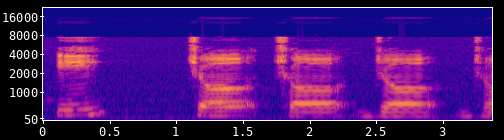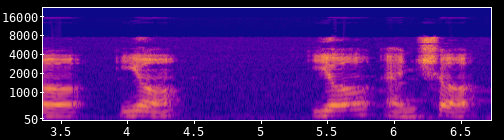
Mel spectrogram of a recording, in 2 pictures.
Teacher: और नेक्स्ट सूत्र है एफोरिज्म संस्कृत में, इचु यशानाम तालु, अर्थात मीन्स ई, च, छ, ज, झ, य एंड श, इन सभी लेटर्स का प्रोनाउंसिएशन प्लेस, उच्चारण स्थान तालु है, जिसे इंग्लिश में कहा जाता है पैलेटल।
